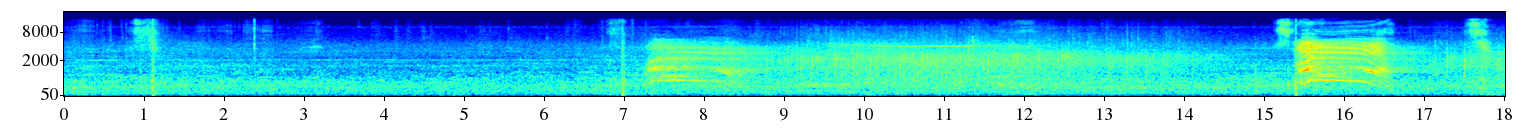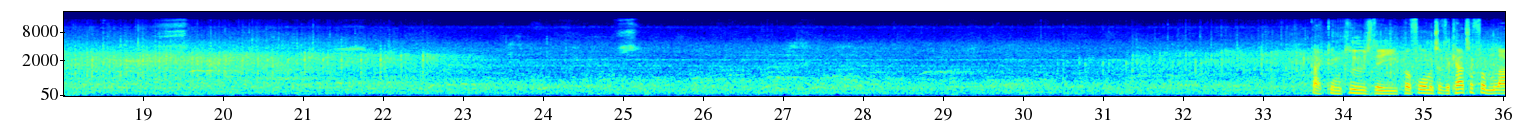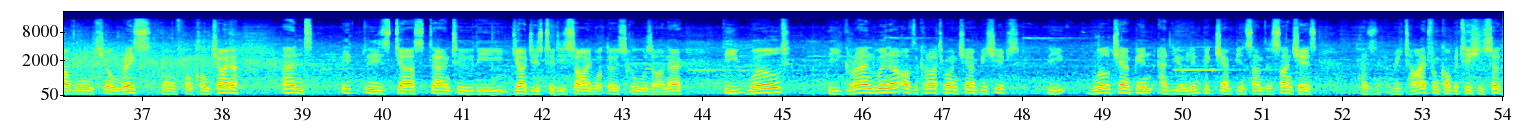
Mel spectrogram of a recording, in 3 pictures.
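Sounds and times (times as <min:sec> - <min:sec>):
faint hall murmur: 0:00.0 - 0:54.0.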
